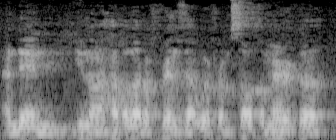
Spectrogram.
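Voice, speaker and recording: A man's voice: medium pitch, brisk. Guy from jamaica chatting loose on a podcast, lots of you knows, roomy echo with a long tail. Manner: relaxed, rambling, many "you know"s. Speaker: restaurant owner, guest. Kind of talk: podcast interview answers. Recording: echoey room with long reverb, faint noise.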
